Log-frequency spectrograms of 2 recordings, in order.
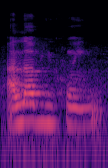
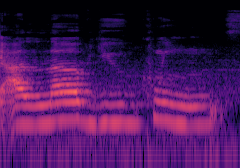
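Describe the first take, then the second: First: Said in the usual way. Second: Slow, tender "I love you, queens". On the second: Real, not acted. Host telling her viewers "queens" she loves them, slow and tender. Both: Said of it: "I just keep wanting to say".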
